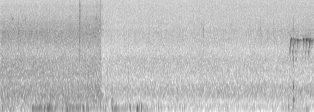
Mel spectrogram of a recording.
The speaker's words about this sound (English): Wind's blowing strong.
